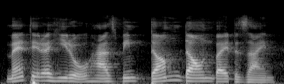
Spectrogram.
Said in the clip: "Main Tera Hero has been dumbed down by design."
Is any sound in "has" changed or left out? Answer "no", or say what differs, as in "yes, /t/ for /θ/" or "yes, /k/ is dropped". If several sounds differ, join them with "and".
no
